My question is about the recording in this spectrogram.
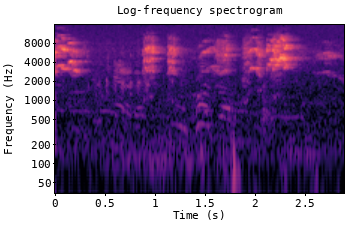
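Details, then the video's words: Red-collared lorikeet in Florida's Lion Country Safari giving a run of piercing screechy squeals, with a low thud partway through. "Red-Collared Lorikeet Bird"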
